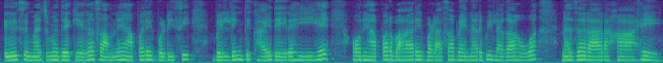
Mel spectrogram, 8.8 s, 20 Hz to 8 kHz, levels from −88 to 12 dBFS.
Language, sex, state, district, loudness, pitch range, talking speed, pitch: Hindi, female, Rajasthan, Jaipur, -16 LUFS, 170-185 Hz, 205 wpm, 175 Hz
